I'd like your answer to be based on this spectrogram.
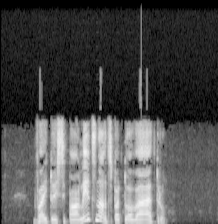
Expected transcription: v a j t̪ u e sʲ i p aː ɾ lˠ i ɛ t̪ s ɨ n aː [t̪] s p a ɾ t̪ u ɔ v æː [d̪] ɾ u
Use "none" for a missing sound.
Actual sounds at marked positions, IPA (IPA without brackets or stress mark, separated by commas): t̪, t̪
